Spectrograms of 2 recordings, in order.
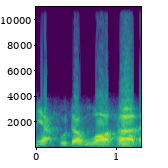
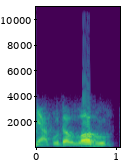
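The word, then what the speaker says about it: ya'budallaha (يعبد الله): An ya'budallaha tadi bacanya bukan ya'budallahu. Kalau dibaca hu berarti fa'ilnya lafzullah Allah, tapi yang baca ya'budallaha.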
